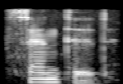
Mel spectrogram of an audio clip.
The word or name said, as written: scented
